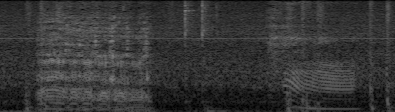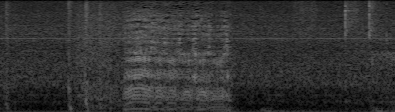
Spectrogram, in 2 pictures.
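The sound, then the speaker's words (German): A horse neighs loudly several times, with harmonic whinnies rising and falling, while sharp hoof clip-clops tap irregularly in between, clear. “Was will das Pferd von mir, WTF?”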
